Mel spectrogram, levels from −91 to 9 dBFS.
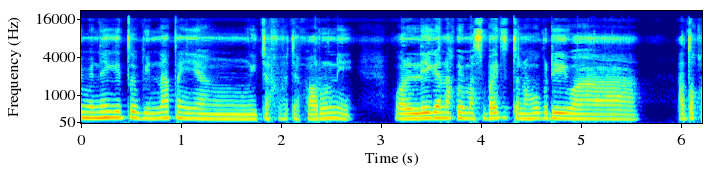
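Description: There are no technical faults to describe in time order in this speech clip.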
